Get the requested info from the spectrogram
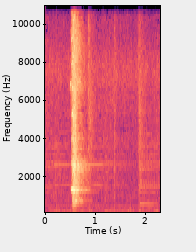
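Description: A Labrador dog barking once, a single short, loud bark about half a second in.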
